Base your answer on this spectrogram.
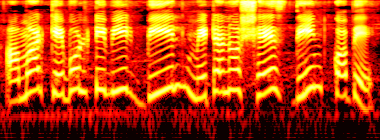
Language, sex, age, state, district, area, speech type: Bengali, female, 45-60, West Bengal, Paschim Bardhaman, urban, read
